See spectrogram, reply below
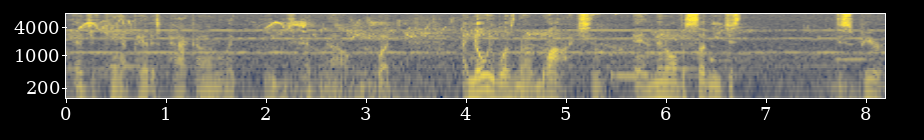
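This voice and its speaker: An actor playing a nervous, hesitant army private with a halting, folksy way of talking, in a radio drama. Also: male voice, on the low side, loud music behind the voice, close to an everyday voice. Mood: uneasy, hesitant.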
